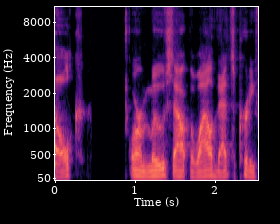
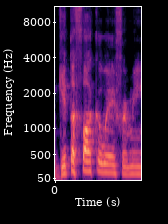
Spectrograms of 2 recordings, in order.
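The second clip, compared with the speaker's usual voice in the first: retold shout, raised and higher; really loud warding-off; 7 semitones higher, 5 dB louder than usual. Man backing away from a mountain lion, retold loud warning. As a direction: re-enact scaring off an animal, voice pitched up. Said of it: "you really loud".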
